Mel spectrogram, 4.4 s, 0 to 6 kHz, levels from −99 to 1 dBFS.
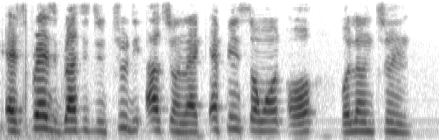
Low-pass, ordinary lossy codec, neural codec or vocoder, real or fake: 5.4 kHz; none; none; real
